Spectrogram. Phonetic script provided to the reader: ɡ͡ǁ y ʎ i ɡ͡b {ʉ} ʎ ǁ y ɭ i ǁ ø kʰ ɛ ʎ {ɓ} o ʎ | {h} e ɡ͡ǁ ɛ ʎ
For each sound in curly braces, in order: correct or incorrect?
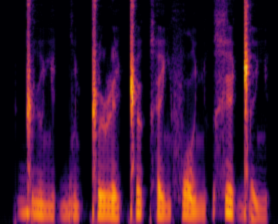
incorrect, incorrect, incorrect

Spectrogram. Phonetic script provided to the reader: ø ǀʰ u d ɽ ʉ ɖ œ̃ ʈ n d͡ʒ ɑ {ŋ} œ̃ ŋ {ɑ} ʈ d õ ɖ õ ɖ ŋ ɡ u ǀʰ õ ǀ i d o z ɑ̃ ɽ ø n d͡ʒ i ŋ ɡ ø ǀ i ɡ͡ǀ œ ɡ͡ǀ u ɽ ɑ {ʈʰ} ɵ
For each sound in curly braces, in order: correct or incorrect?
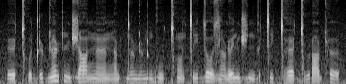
correct, incorrect, correct

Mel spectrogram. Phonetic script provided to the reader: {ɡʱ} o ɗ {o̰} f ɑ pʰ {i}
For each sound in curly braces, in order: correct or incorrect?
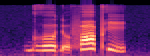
correct, correct, correct

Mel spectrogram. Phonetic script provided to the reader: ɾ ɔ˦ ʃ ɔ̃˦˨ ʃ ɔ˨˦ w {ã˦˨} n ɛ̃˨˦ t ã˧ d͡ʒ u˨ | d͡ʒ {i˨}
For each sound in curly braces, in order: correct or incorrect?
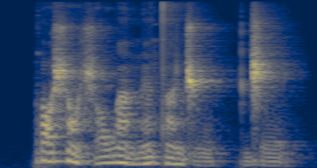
correct, incorrect

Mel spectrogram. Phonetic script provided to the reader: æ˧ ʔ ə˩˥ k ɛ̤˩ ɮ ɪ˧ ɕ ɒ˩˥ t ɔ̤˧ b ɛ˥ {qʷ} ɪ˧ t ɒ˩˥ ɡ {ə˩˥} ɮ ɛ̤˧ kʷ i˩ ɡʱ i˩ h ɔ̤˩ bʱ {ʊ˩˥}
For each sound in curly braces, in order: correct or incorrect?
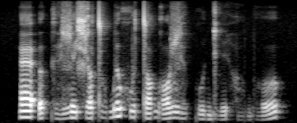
incorrect, incorrect, correct

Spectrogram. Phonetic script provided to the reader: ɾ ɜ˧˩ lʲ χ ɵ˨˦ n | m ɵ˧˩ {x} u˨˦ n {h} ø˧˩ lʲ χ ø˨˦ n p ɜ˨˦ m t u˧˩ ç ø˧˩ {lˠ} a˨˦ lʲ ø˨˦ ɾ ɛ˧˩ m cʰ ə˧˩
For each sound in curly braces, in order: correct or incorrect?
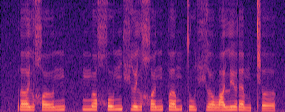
incorrect, incorrect, correct

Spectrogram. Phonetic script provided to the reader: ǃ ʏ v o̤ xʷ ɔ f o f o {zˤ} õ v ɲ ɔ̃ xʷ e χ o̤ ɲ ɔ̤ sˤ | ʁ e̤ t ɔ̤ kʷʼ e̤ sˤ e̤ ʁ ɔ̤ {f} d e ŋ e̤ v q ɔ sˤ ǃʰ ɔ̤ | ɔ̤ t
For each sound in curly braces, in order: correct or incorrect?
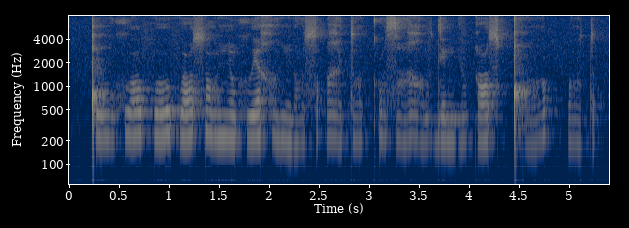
incorrect, incorrect

